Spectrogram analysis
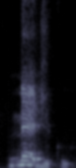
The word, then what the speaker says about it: médico: Médico. A primeira sílaba, me, é tônica. Di e co é átono. Médico. Né? Acentuada, a tônica é o me.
